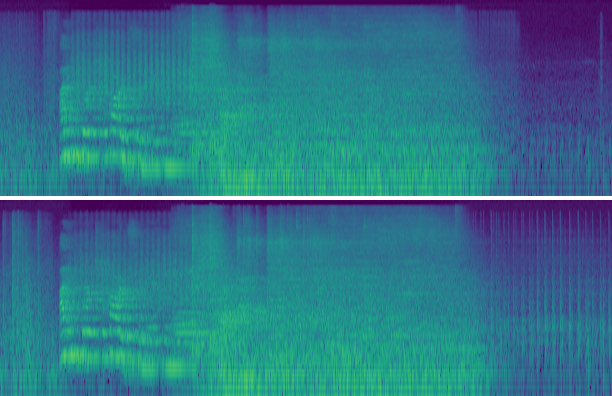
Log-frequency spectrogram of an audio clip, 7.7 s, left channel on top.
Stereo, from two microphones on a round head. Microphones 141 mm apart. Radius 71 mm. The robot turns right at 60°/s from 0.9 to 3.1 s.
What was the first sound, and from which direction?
A woman speaking, 160° right.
